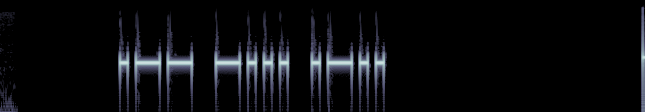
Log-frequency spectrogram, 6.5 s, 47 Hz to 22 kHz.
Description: Morse code, heard as a keyed tone, about 15 wpm, 700 Hz. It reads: WBL
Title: USA Call Sign Postfixes - 3 Letters 15wpm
